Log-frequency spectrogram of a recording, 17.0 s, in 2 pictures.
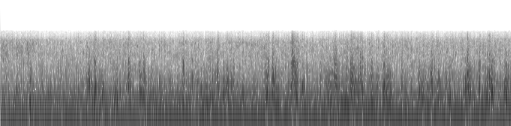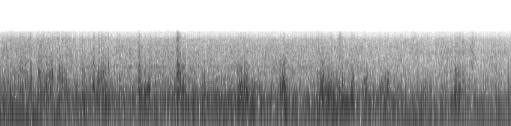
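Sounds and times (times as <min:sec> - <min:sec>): car engine droning while driving: 0:00.0 - 0:17.0
wind buffeting the microphone: 0:00.0 - 0:17.0.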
